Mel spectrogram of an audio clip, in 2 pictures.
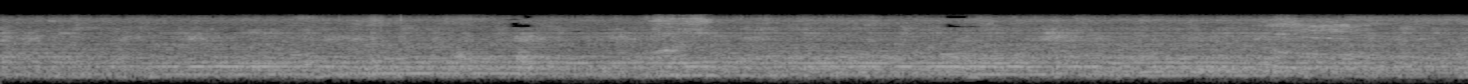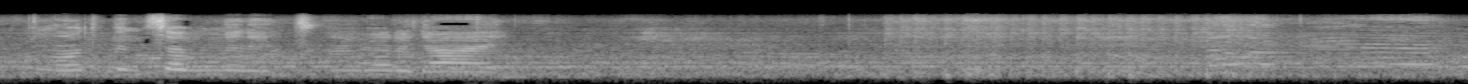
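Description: Muffled video game battle sounds play through a small speaker.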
